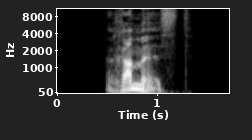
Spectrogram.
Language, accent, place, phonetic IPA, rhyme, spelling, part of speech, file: German, Germany, Berlin, [ˈʁaməst], -aməst, rammest, verb, De-rammest.ogg
- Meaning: second-person singular subjunctive I of rammen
